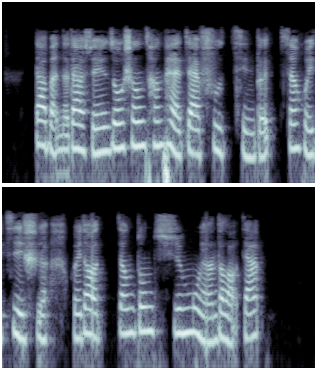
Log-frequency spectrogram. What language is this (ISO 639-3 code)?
zho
